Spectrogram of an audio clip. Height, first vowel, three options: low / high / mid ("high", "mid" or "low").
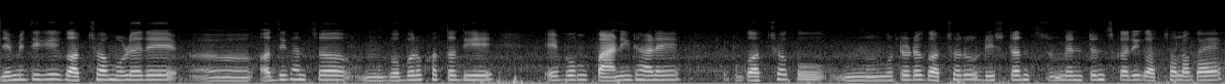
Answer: mid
